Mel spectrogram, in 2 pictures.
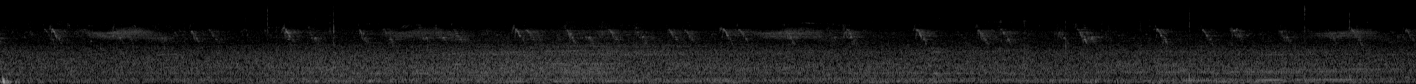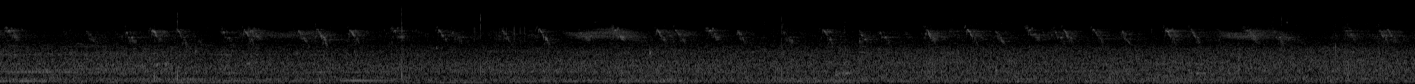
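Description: Small birds chirping in short, irregular bursts over a steady outdoor hiss, with one sharp knock right at the start.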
